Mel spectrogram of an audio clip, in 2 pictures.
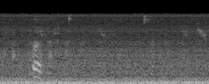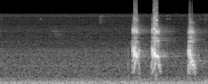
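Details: A Boston Terrier puppy, eight weeks old, stands up to larger neighborhood dogs. A long quiet stretch with one faint yelp, then three sharp, bright barks in quick succession near the end.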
